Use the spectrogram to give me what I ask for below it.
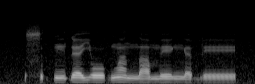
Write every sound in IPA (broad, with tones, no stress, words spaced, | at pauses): sʊ˨k͡pĩ˨ɗɛ˦joː˦ ɡʷã˦˨na˨ meː˦ŋɛ˨beː˦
